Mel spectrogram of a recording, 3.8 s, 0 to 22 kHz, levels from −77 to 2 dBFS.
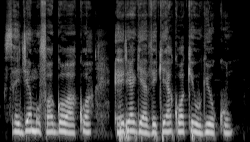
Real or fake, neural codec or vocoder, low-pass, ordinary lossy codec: fake; vocoder, 44.1 kHz, 128 mel bands every 256 samples, BigVGAN v2; none; none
